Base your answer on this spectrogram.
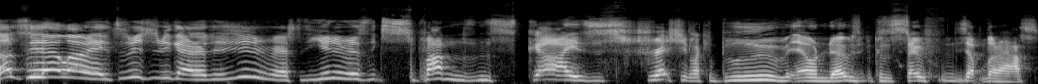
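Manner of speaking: put-on sloppy drunk slurring. Retelling drunk rants that annoyed a sister: imitating own drunk voice. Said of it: "that's me drunk".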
